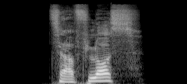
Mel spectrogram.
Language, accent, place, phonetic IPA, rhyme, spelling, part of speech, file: German, Germany, Berlin, [t͡sɛɐ̯ˈflɔs], -ɔs, zerfloss, verb, De-zerfloss.ogg
- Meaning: first/third-person singular preterite of zerfließen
